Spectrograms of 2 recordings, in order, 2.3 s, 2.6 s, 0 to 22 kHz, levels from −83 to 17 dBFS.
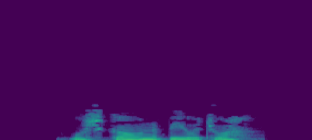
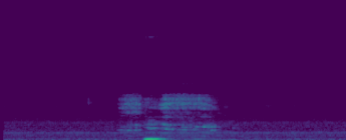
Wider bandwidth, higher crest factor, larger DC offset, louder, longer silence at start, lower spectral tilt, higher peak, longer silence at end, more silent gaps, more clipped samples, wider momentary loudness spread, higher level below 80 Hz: second, 5 kHz vs 7.6 kHz; second, 14 dB vs 22 dB; neither; first, -24 LUFS vs -31 LUFS; second, 0.55 s vs 1.05 s; first, -11.5 dB/octave vs -6.5 dB/octave; first, -10 dBFS vs -14 dBFS; second, 0.5 s vs 1.2 s; neither; neither; second, 11 LU vs 22 LU; first, -50 dBFS vs -76 dBFS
